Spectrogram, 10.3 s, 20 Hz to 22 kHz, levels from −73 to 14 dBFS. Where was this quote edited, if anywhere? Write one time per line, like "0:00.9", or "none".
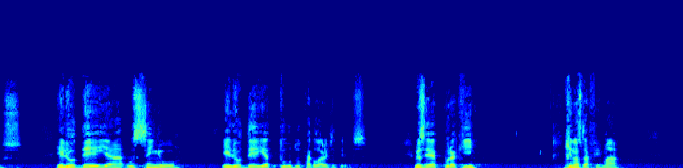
0:04.6
0:06.4
0:08.7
